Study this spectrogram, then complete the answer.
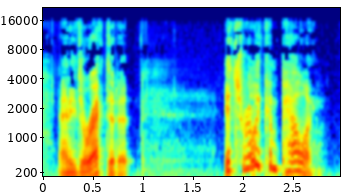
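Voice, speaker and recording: A man talks at a very fast pace with a Brooklyn accent. The sound is dry and close with no echo, in a very clean recording with a silent background. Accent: Brooklyn New York. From Brooklyn, New York. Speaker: podcast host. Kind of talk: casual interview conversation.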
